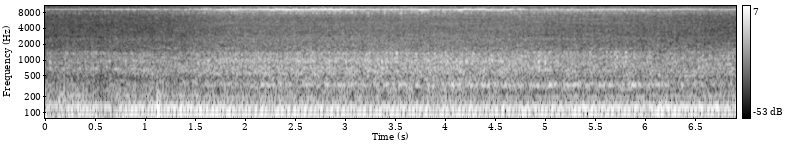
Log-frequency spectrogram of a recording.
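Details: 2005-built BMW X5 4.4 V8 (E53), 140,000 km, new alternator and belt, fresh 5W30 oil, idling with a thin steady high-pitched whistle from the engine area over a slightly uneven rumble; also rattling, unstable idle, rev drops, worst on first daily start.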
